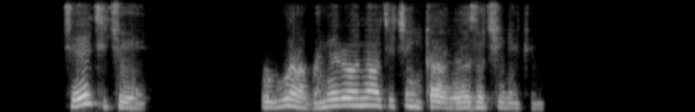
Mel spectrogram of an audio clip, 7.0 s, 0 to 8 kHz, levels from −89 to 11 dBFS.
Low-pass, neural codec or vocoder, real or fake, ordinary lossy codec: 7.2 kHz; codec, 44.1 kHz, 1.7 kbps, Pupu-Codec; fake; Opus, 32 kbps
